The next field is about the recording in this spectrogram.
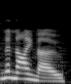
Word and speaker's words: Nanaimo: It's pronounced Nanaimo.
